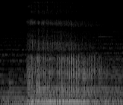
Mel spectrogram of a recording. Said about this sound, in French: Le chien grogna. Alors, ce n'était pas inhabituel qu'il grogne, puisqu'il le faisait assez régulièrement. Ce qui était inhabituel, par contre, c'était qu'il grognait sur moi.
